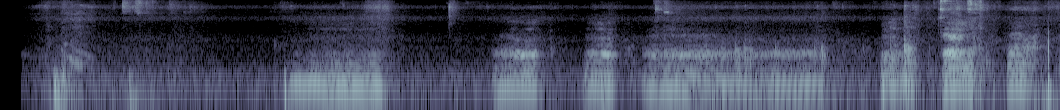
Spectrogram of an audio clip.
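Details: Pit bull Marley playing indoors with his foster sister, who sounds like a Wookie; rough growling and harmonic groaning bursts come in uneven spurts with short quiet gaps between, some scuffling noise.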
